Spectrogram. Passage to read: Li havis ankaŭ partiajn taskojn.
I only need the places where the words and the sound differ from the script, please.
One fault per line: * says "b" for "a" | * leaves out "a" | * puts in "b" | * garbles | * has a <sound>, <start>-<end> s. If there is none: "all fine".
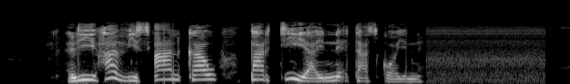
all fine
